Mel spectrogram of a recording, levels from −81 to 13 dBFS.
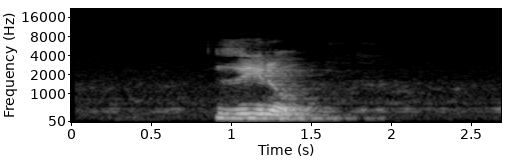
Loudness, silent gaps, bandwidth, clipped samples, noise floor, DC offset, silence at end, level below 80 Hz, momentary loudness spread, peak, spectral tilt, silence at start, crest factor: -18 LUFS; none; 7.4 kHz; under 0.1%; -55 dBFS; under 0.1%; 1 s; -64 dBFS; 17 LU; -4 dBFS; -7.5 dB/octave; 0.9 s; 20 dB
